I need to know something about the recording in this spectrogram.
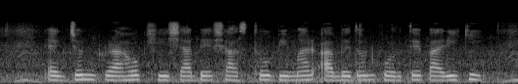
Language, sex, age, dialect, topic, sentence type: Bengali, female, 18-24, Rajbangshi, banking, question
